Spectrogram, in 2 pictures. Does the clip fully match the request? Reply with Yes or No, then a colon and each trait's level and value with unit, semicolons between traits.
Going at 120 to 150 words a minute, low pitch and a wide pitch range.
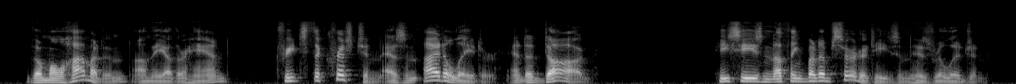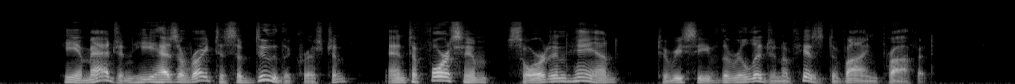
Yes: average, 140 wpm; very low, 95 Hz; wide, 8.7 semitones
